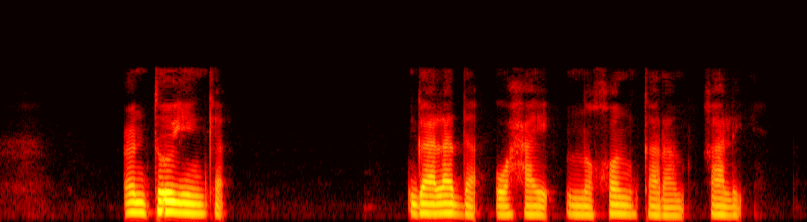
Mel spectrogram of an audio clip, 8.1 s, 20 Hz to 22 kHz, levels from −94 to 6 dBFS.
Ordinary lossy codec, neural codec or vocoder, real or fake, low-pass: none; codec, 16 kHz in and 24 kHz out, 1 kbps, XY-Tokenizer; fake; 7.2 kHz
